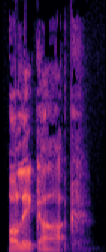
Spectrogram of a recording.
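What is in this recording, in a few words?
"oligarch", British English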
